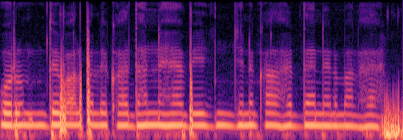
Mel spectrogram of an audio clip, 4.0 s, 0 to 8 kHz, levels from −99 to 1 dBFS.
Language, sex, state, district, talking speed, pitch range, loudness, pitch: Hindi, female, Uttar Pradesh, Ghazipur, 195 wpm, 210-220 Hz, -21 LUFS, 215 Hz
